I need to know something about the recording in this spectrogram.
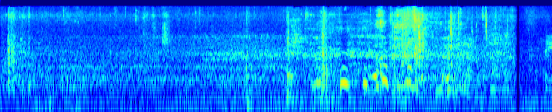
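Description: A heavy truck driving past on the street. About two seconds in, short pitched calls and a few knocks come in over it.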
